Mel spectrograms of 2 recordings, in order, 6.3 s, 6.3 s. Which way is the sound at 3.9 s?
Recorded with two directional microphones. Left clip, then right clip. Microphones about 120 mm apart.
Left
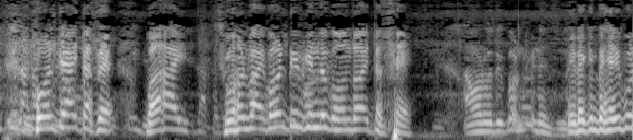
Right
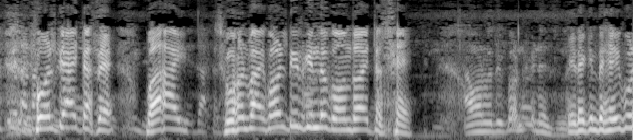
40° right (ahead or behind).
